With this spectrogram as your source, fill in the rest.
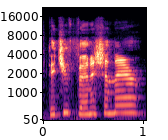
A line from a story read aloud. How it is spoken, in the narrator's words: shouted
